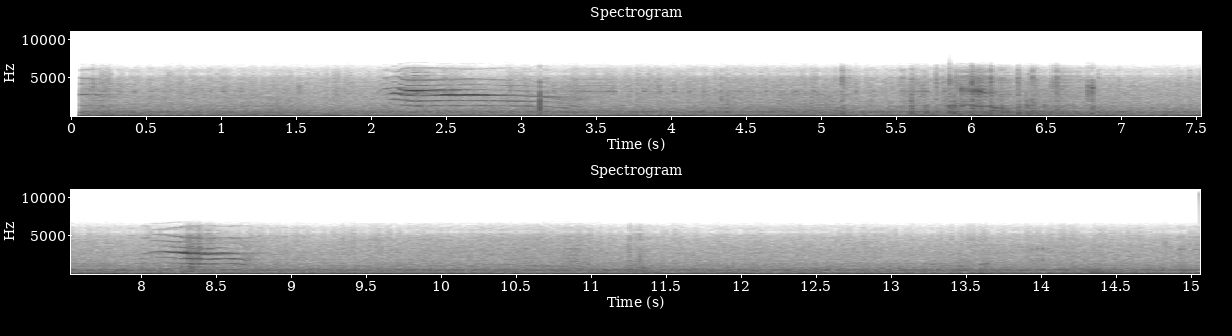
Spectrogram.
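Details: Male cat during mating giving two short, drawn-out meows with a rising-then-falling tone, roughly six seconds apart, over a constant loud low rumbling background noise.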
